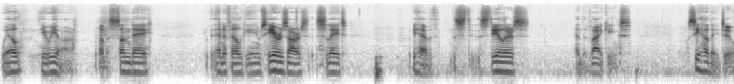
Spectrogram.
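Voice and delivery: breathy, hushed, quiet narrator voice. Doing an impression as if narrating NFL Red Zone: Morgan Freeman voice. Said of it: "Morgan Freeman doing N F L Red Zone".

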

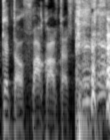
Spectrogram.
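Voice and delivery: put-on angry, mad yelling. Retelling a heckler's reaction after the team got on stage: imitating an angry fan. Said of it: "they're so mad".

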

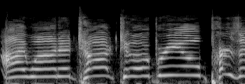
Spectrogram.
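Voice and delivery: play-acted, shrill, very high, fed-up shriek. Recounting demanding a real person, re-enacting her own screaming at him. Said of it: "And I'm screaming at him".

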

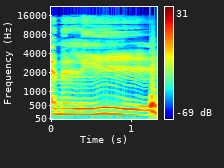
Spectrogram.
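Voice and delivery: the name stretched out long. Discussing unusual spellings of names, drawn-out Emily. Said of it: "you even say it like elongated".

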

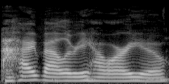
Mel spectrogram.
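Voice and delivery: sultry, sensual, very low voice. A host greets the guest valerie: sensual tone. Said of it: "That was such a sensual tone".

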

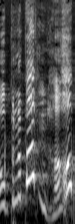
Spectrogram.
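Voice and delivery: squeaking, pitched way up high. Mocking how the other speaker just said it, repeat the line in a Mickey Mouse voice. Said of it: "That's exactly how you sounded".

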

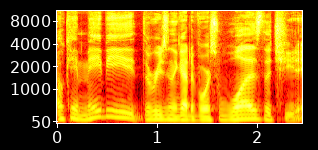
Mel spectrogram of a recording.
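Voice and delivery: ordinary talk, nothing marked

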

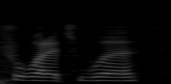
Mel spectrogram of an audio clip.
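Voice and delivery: with a snort. Fitzroy answers Father's promise, snorting. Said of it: "Fitzroy snorted".

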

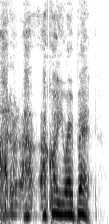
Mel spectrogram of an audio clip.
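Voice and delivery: imitated whispering. A husband acts out his wife answering his call, imitating someone whispering. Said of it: "she would answer the phone and literally be whispering".

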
